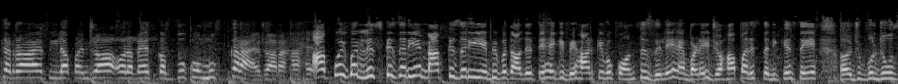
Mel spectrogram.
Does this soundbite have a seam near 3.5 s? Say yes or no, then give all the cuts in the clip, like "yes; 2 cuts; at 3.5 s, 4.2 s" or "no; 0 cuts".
yes; 1 cut; at 3.5 s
